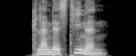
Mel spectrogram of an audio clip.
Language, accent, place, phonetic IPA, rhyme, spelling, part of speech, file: German, Germany, Berlin, [klandɛsˈtiːnən], -iːnən, klandestinen, adjective, De-klandestinen.ogg
- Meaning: inflection of klandestin: 1. strong genitive masculine/neuter singular 2. weak/mixed genitive/dative all-gender singular 3. strong/weak/mixed accusative masculine singular 4. strong dative plural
